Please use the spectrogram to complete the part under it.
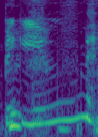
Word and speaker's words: Picayune: The newspaper, the Daily Picayune, reported on that name. Sorry. Picayune. – The Daily Picayune. I'm assuming that's how you pronounce it. – It is.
